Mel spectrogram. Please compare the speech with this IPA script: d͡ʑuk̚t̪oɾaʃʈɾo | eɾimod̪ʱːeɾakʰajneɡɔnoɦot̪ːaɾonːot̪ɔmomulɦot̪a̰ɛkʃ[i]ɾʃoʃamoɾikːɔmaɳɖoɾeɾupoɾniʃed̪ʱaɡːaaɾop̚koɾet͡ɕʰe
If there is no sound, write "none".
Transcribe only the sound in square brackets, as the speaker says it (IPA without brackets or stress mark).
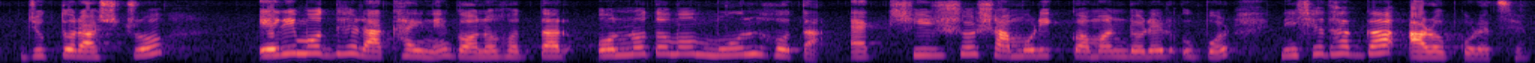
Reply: i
